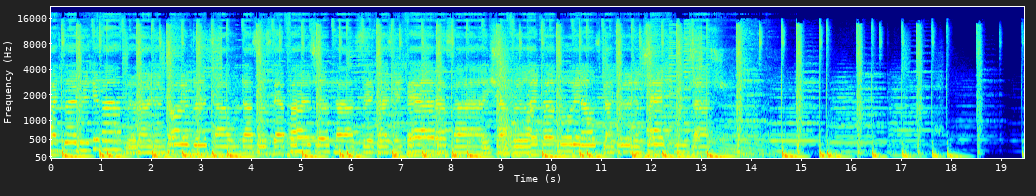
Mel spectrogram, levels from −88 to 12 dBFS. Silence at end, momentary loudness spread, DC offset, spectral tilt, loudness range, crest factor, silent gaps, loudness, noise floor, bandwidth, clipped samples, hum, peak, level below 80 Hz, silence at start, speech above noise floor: 0 s; 11 LU; under 0.1%; -3.5 dB/octave; 6 LU; 18 dB; none; -19 LUFS; -48 dBFS; 19 kHz; under 0.1%; none; -2 dBFS; -28 dBFS; 0 s; 30 dB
